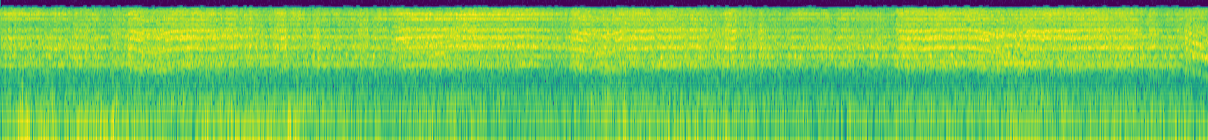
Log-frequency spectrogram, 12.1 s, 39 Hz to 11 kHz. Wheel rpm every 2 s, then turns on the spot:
220, 210, 210, 210, 220, 210.
none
